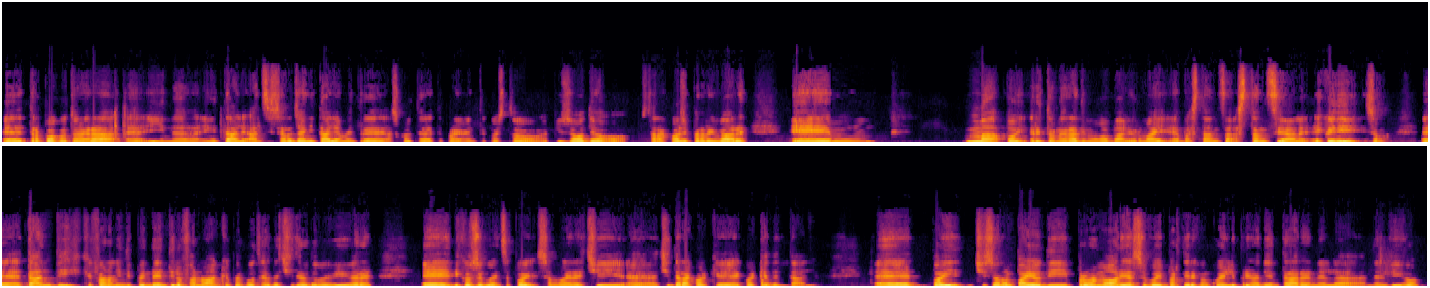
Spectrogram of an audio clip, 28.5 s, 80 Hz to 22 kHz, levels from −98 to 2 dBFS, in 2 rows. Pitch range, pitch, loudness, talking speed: 115-140 Hz, 125 Hz, -19 LUFS, 180 wpm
